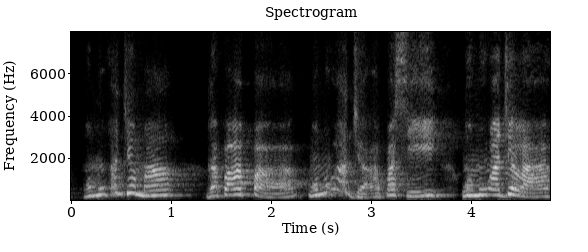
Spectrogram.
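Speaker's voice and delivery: husband hammering at his hesitant wife; impatient husband. Acted. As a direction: press her to just say it. Husband urging wife to speak.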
